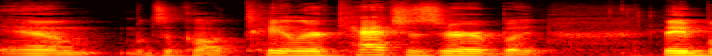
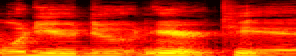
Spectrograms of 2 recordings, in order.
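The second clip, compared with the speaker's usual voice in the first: put-on Texan accent. Acting out a line in what the speaker calls a texas accent. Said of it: "That's my Texas accent".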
